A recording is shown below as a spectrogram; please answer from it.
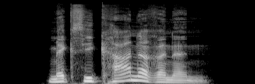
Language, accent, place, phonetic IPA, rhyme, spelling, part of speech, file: German, Germany, Berlin, [mɛksiˈkaːnəʁɪnən], -aːnəʁɪnən, Mexikanerinnen, noun, De-Mexikanerinnen.ogg
- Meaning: plural of Mexikanerin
